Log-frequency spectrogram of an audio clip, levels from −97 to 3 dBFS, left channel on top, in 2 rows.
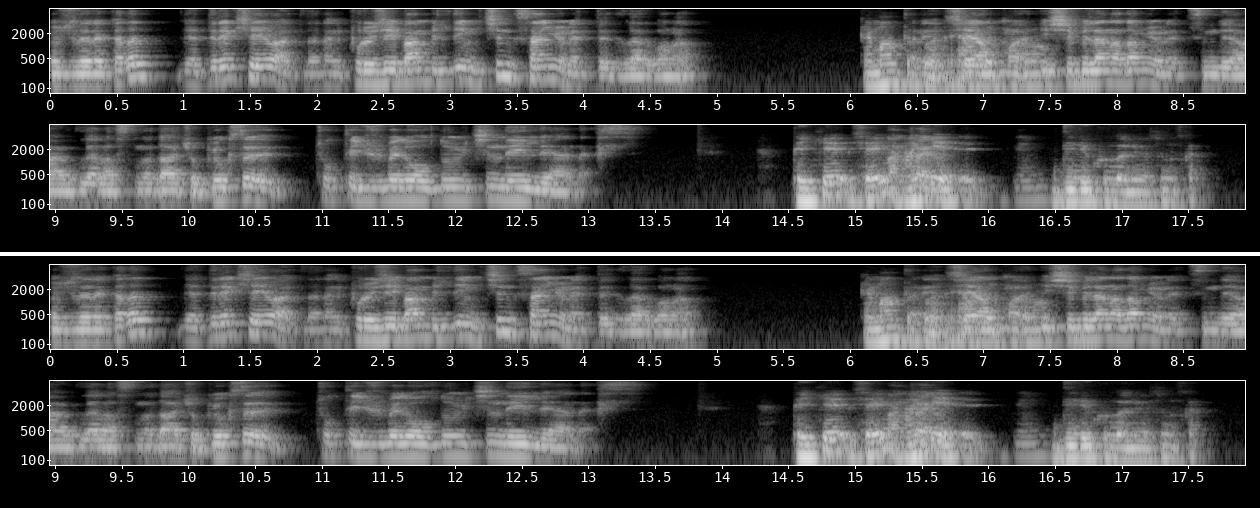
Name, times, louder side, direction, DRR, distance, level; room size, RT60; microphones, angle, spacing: voice 1, 0.0-4.8 6.4-10.7 11.0-13.3 15.1-15.7 16.2-16.4, left 2 dB, 60° left, 4 dB, 0.8 m, -28 dB
voice 2, 6.1-7.5 14.5-15.9 16.5-17.5, left 1 dB, 30° left, 1 dB, 0.8 m, -25 dB
6.0 x 2.8 x 3.0 m, 0.30 s
head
